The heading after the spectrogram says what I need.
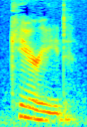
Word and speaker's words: carried: you pronounce this word the final sound in the infinitive is the n consonant sound which is voiced therefore it is case 2 where the ed is pronounced as the d sound turned turned how do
